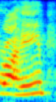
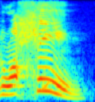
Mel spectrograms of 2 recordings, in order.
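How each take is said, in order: First: The h sound is soft and weak. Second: The h sound is strong and forceful. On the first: The speaker calls it wrong. "His name ain't Rahim" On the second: The speaker calls it right. "His name is Rahim. That ha"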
